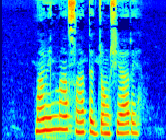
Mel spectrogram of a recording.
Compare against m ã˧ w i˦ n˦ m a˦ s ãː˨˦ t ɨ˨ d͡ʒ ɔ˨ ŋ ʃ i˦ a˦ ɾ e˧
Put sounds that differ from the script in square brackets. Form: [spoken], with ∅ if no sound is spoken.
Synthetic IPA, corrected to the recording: m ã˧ w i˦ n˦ m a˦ s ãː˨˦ t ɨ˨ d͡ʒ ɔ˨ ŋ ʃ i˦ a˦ ɾ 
